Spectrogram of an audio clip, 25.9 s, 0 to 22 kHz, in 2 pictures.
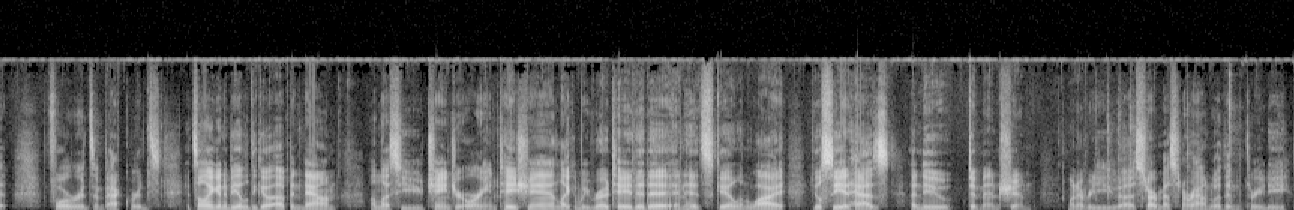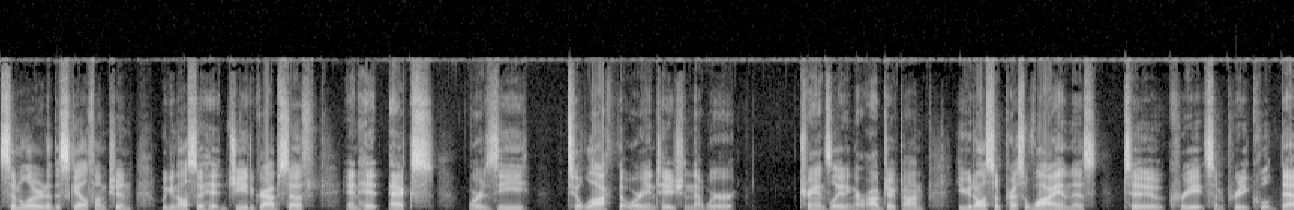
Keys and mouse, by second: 1.6 z, 2.8 x, 4.5 x, 4.9 r, 5.1 z, 6.4 s, 6.8 y, 11.2 ctrl+z, 11.4 ctrl+z, 12.4 KP_0, 15.4 g, 16.2 x, 17.7 z, 22.2 y.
